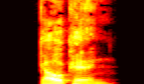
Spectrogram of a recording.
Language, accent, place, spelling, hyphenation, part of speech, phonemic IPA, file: German, Germany, Berlin, gaukeln, gau‧keln, verb, /ˈɡaʊ̯kl̩n/, De-gaukeln.ogg
- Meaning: 1. to perform magic 2. to flutter; to sway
